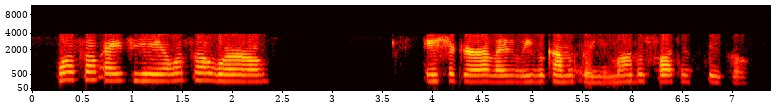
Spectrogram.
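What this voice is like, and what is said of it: Raspy, rough voice. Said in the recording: “My voice is a little, yeah, that motherfucker always raspy ... just a little worse than usual”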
